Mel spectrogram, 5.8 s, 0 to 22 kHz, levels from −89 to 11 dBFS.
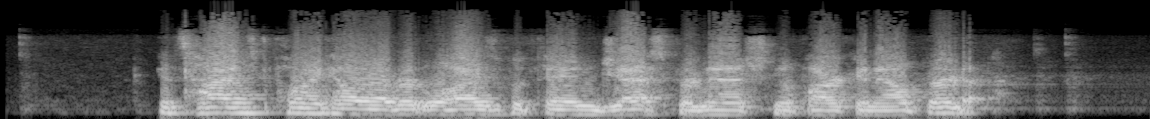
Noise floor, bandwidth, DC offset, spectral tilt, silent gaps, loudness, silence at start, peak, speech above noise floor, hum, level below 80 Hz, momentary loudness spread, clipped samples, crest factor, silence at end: -48 dBFS; 16 kHz; under 0.1%; -5 dB/octave; none; -8 LUFS; 0.8 s; 0 dBFS; 41 dB; none; -46 dBFS; 5 LU; under 0.1%; 8 dB; 0.7 s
